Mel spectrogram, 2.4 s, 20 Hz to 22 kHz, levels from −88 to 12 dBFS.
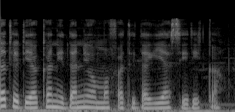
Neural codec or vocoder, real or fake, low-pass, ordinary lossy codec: none; real; 10.8 kHz; none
